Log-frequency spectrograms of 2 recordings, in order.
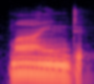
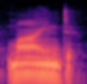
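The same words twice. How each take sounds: The two takes are said the same way.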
